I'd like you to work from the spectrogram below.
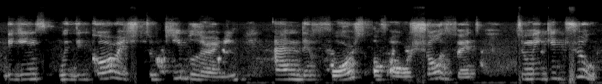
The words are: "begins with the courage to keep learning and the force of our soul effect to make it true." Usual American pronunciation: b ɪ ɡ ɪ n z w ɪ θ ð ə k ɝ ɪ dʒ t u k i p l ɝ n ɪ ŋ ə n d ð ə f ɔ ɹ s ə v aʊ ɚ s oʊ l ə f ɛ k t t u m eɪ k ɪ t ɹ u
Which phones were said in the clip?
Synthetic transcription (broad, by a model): b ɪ ɡ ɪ n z w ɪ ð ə k ɝ ɪ dʒ t u k i p l ɝ n ɪ ŋ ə n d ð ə f ɔ ɹ s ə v aʊ ɚ ʃ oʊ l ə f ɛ t t u m eɪ k ɪ t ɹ u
